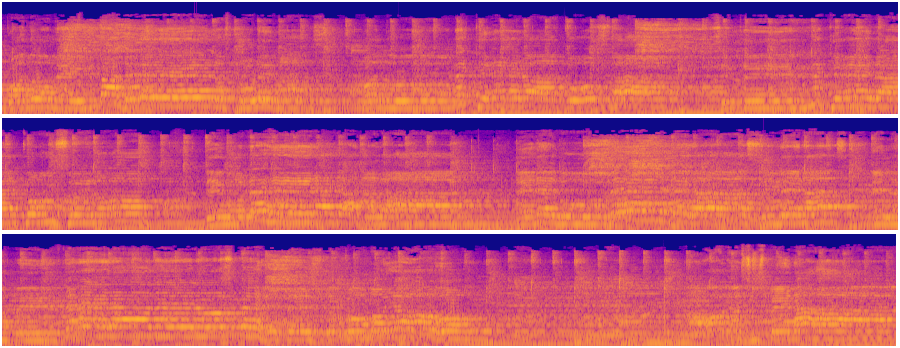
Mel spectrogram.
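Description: Male solo singer performing a Spanish pop song into a handheld microphone over instrumental backing, heard through the stage sound system.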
